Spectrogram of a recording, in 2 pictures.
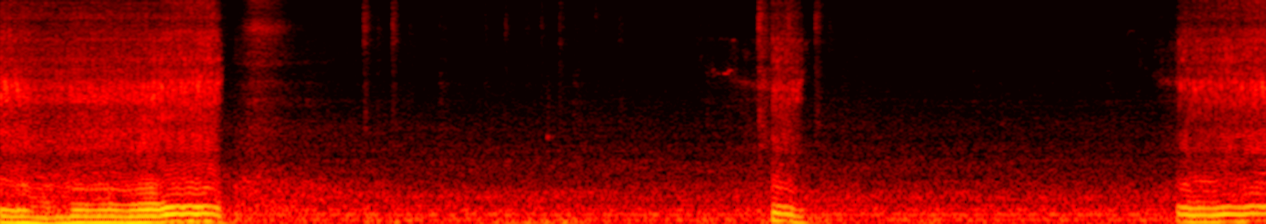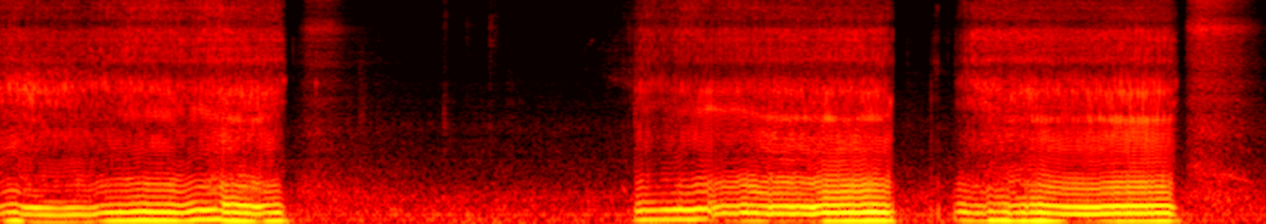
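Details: Chow Chow snoring while asleep: loud, harmonic-rich rasping breaths in long bursts of two to three seconds, separated by quieter pauses, deep low rumble with buzzy overtones.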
